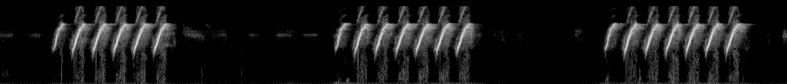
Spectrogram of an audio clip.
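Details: Black-naped monarch, Taiwan's endemic subspecies Hypothymis azurea oberholseri: three bursts of six or seven sharp, rising whistled notes in quick succession, the bursts coming about every two and a half seconds, with near silence between them.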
